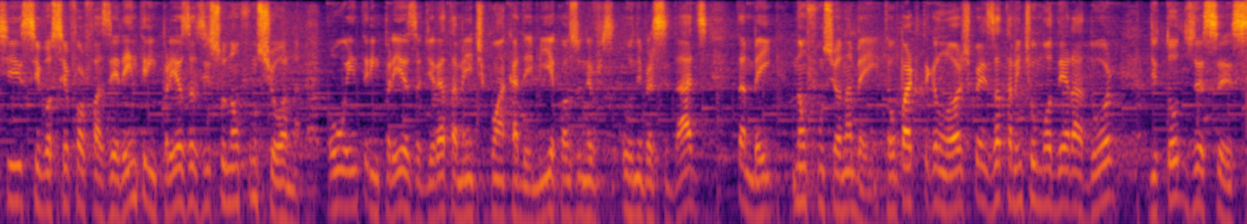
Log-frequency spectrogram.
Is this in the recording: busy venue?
yes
